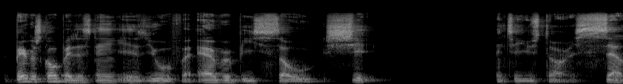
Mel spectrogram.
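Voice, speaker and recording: A man speaks quietly in a fairly low pitch. His intonation is lively and his tone bright and sharp. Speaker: podcast host. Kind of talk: casual monologue. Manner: low, quiet delivery; animated.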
